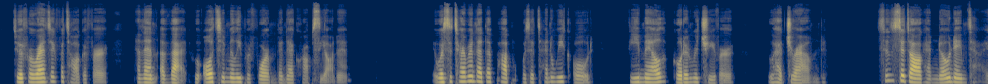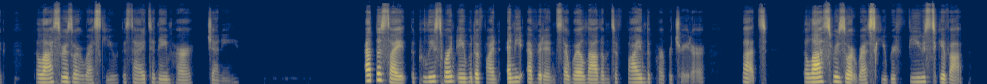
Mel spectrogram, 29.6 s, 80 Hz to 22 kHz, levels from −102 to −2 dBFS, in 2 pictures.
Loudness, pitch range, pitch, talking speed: -30 LUFS, 165-200 Hz, 180 Hz, 155 wpm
